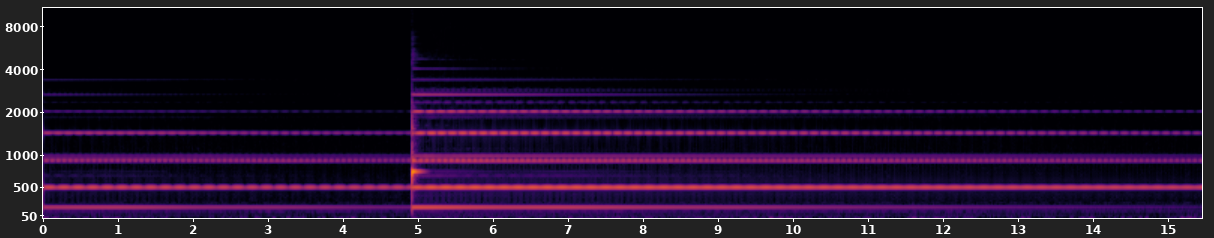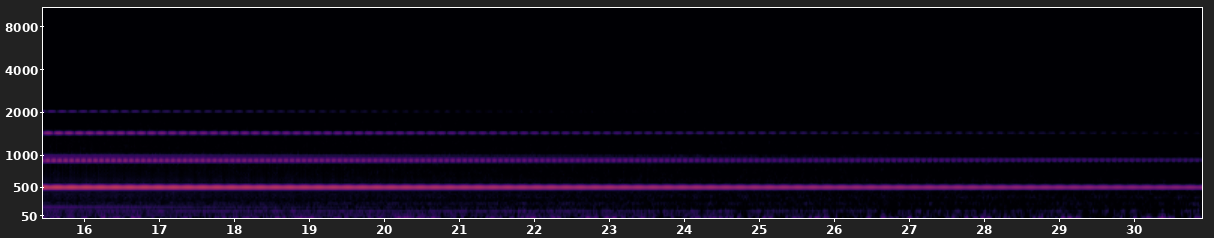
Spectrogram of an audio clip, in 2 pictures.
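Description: Buddhist bowl bell struck once about five seconds in, while the ring of an earlier strike is still sounding. It is left to ring out, a steady tone of several pitches that wavers in loudness as it fades slowly.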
